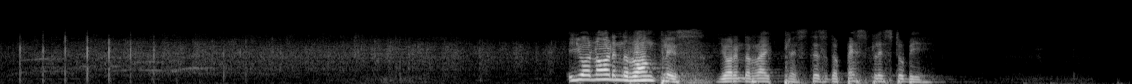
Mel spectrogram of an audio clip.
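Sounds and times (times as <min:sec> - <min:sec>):
audience clapping: 0:00.0 - 0:06.4
speech: 0:05.7 - 0:09.4.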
